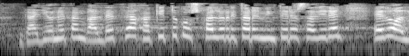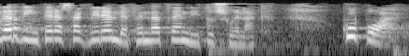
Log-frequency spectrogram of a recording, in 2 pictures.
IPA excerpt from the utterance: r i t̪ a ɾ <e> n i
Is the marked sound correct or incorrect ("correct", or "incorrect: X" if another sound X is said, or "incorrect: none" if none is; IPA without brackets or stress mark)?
correct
